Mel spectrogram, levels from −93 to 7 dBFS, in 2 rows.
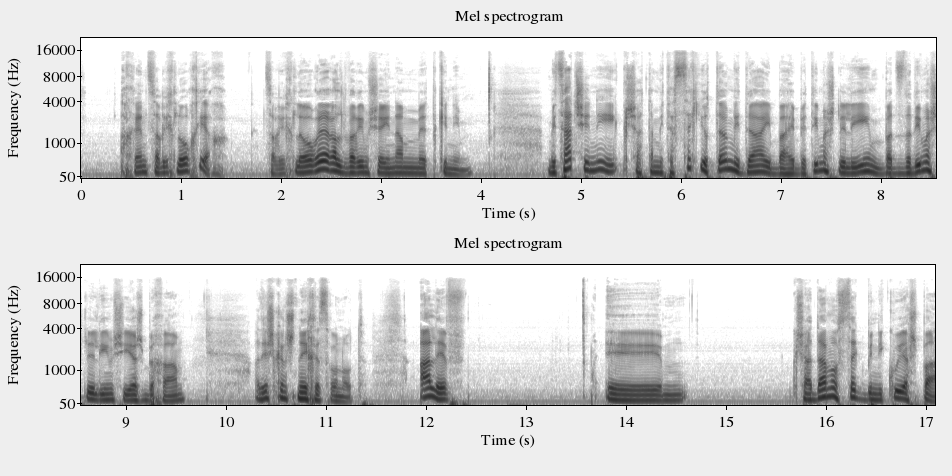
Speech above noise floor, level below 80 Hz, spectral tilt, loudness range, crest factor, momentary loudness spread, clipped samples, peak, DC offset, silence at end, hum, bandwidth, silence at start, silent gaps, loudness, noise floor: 30 dB; -38 dBFS; -7.5 dB/octave; 3 LU; 18 dB; 12 LU; under 0.1%; 0 dBFS; under 0.1%; 0 s; none; 13 kHz; 0.4 s; none; -19 LUFS; -49 dBFS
